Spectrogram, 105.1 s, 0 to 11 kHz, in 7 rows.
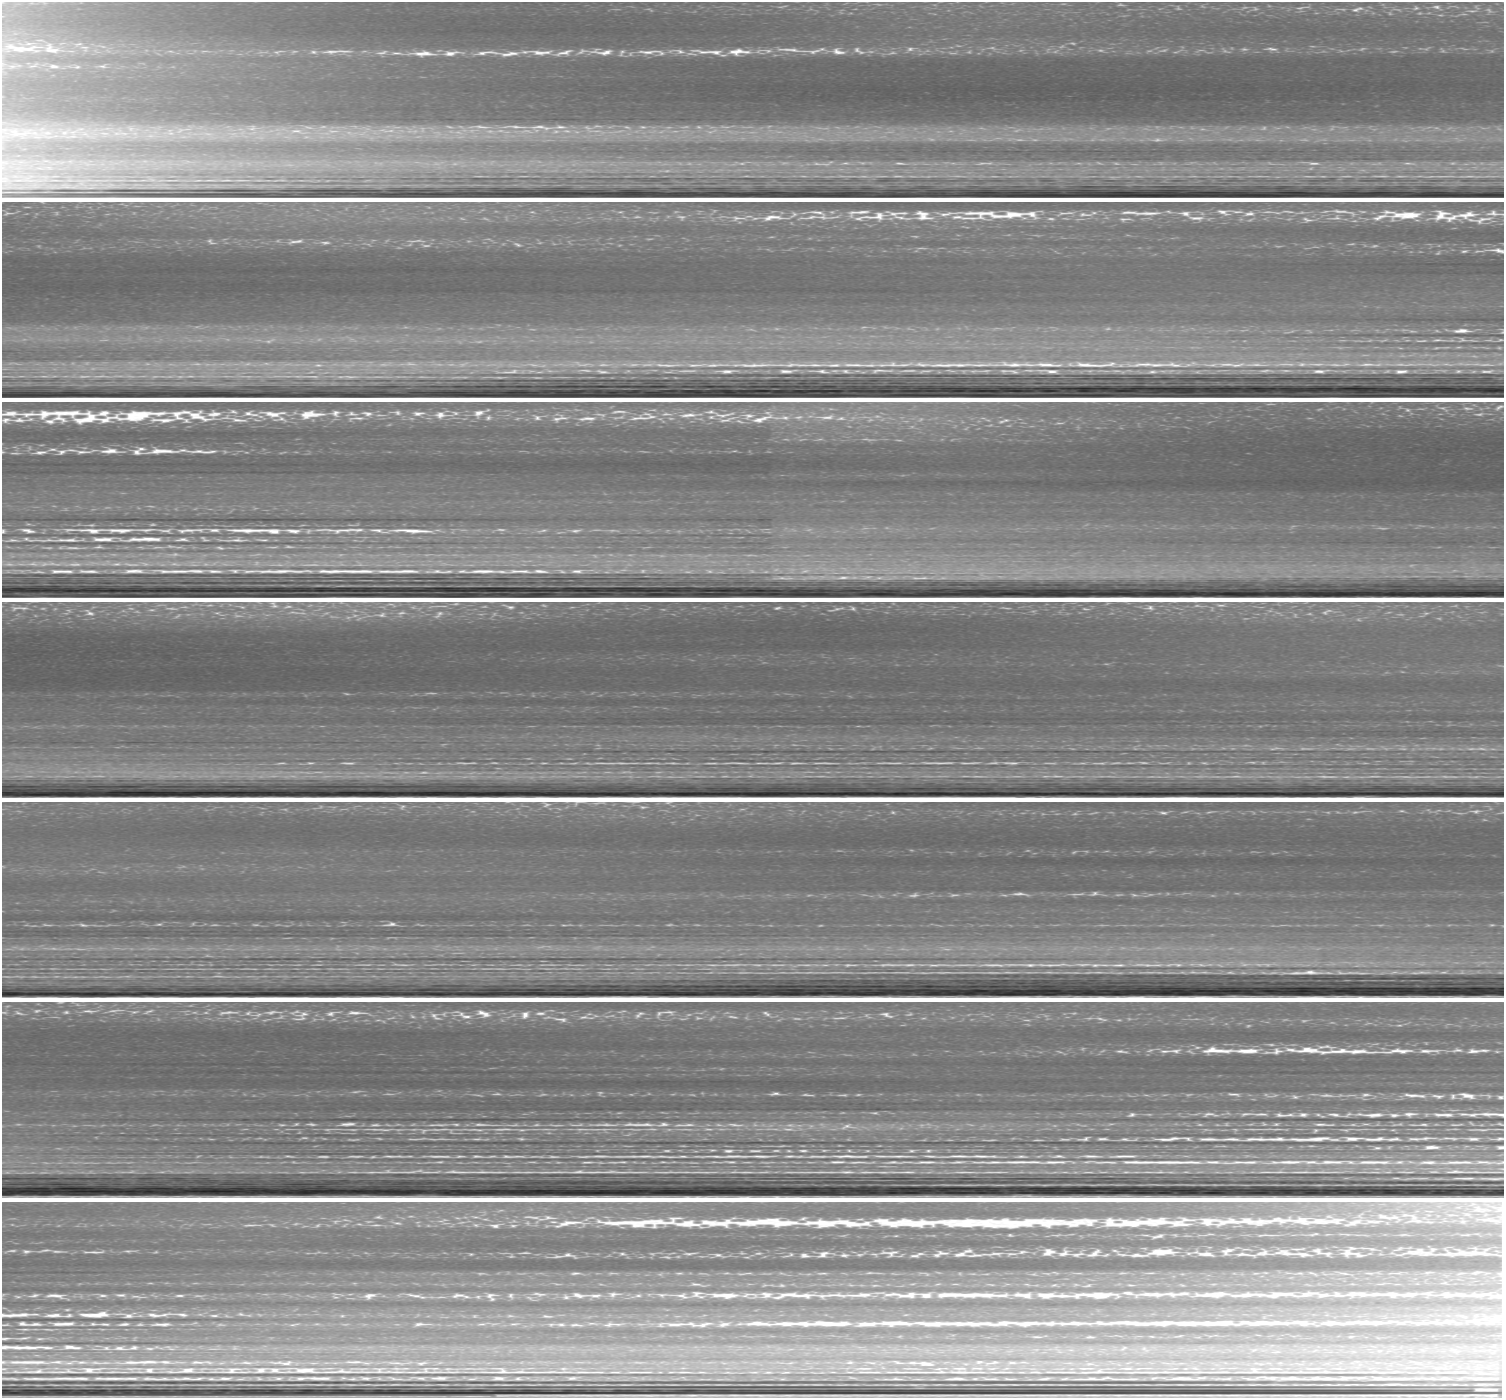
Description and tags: An ethereal sound made by processing female singing. Recording chain - Rode NT1-A (mic) - Sound Devices MixPre (preamp)
atmospheric, blurred, choir, emotion, ethereal, experimental, female, floating, synthetic-atmospheres, vocal, voice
